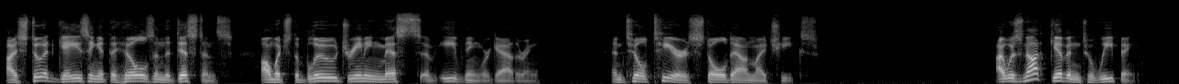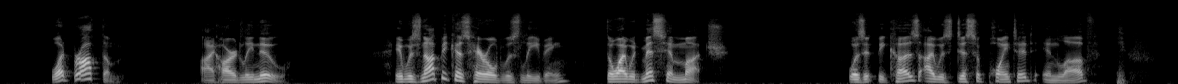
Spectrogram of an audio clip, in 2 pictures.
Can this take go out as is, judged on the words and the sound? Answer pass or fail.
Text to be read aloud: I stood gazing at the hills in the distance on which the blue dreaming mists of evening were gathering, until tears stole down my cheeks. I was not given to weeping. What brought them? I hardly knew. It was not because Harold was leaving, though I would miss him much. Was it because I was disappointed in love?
fail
